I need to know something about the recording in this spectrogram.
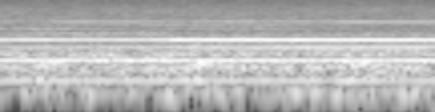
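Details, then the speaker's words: Glowforge laser cutter with draft board, running its built-in fan before adding an external fan: loud, steady fan drone with a whistling hum that never varies; noise is mostly the fan. "this is glowforge with the draft board in it and running with its own fan and we'll push magic button spit into this sound that sound is mostly fan"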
